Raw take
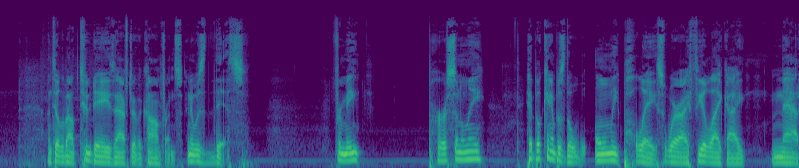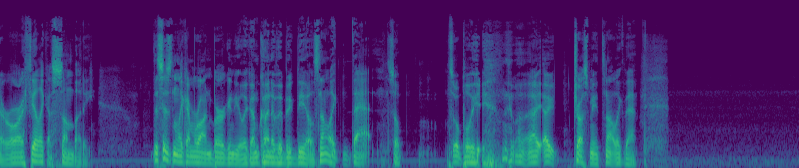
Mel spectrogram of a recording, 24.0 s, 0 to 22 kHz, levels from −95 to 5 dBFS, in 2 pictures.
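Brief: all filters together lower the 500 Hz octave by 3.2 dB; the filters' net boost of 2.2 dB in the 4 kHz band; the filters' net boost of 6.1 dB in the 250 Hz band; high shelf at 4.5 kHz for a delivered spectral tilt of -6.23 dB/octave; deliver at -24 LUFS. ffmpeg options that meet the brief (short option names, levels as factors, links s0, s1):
-af "equalizer=f=250:t=o:g=9,equalizer=f=500:t=o:g=-7.5,equalizer=f=4000:t=o:g=4.5,highshelf=f=4500:g=-3,volume=1.26"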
